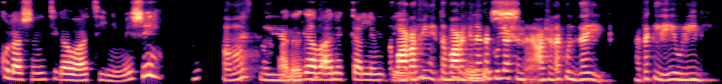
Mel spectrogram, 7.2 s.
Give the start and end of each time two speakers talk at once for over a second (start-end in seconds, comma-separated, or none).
3.9-5.2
